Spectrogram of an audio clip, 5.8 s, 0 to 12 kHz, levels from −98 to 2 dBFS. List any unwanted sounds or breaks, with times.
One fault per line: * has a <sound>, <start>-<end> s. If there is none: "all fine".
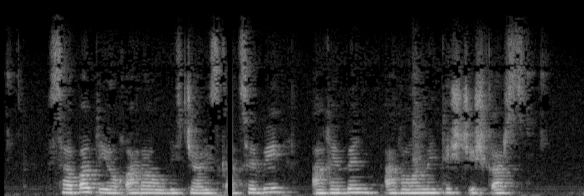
* has a dropout, 2.3-2.3 s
